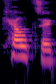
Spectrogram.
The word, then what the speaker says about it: Celtic: Yes, the Celts or the Your Celts, Celtic tribes. Yes. whichever way you prefer to pronounce it. Yes, so Celtic or Celtic tribes, which Seven mentioned, the three different, so the Britons, the Gauls, and the Belgae.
